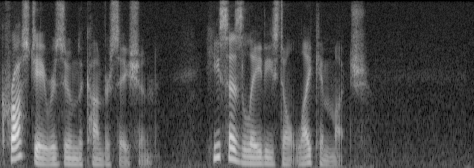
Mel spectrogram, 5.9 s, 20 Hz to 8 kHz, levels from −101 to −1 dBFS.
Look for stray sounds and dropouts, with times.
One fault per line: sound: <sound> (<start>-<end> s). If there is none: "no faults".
no faults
